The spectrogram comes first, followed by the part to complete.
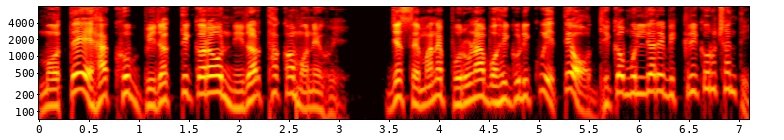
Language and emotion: Odia, disgusted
